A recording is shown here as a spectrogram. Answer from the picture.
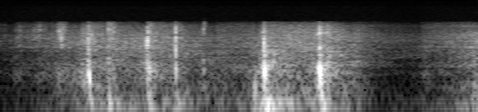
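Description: Faint scattered clicks and taps, about seven in a second and a half, from hands moving close to the microphone.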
